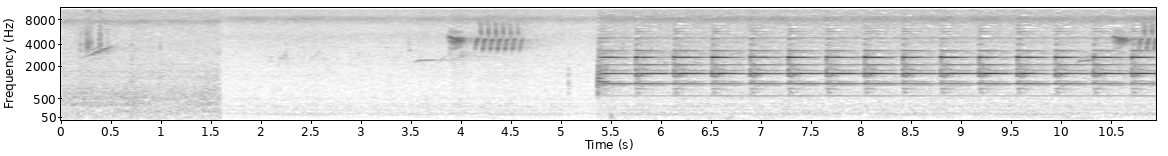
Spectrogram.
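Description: Railroad crossing bell starting abruptly about halfway through and ringing in loud, evenly paced strokes: the crossing signals have activated for an approaching train.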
